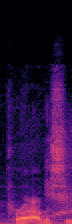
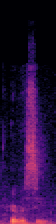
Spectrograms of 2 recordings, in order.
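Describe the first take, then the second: First: The word is said with an American pronunciation. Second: The word is said with a British pronunciation. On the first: "We say privacy. America" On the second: "Not privacy"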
